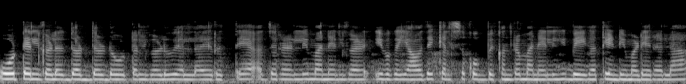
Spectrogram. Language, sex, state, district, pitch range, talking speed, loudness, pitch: Kannada, female, Karnataka, Chamarajanagar, 225-240 Hz, 175 wpm, -17 LUFS, 230 Hz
